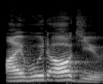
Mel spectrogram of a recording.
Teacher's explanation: Maintenant argue I' donc évidemment c'est would dont on ne prononce toujours pas le L. I would argue.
